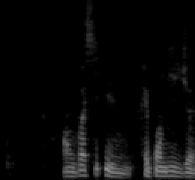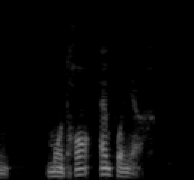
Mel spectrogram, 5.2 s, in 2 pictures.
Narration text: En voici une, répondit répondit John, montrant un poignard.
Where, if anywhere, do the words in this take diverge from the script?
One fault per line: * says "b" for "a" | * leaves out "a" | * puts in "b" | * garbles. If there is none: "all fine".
* leaves out "répondit"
